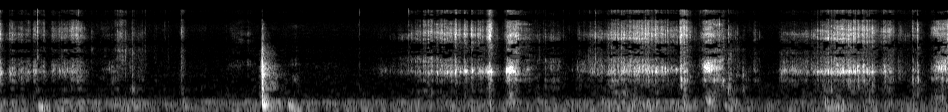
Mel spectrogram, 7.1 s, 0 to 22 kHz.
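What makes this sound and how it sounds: A utility knife blade scrapes thin flakes off a solid bar of dry yellow soap held in hand, and the shavings pile up below. Bright, crisp scraping strokes come in bursts, each a dry hiss centered around 2 kHz and higher, broken by a few sharp ticks, with almost no low end.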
